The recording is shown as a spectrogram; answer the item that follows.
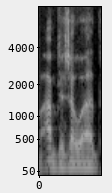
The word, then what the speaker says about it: Abdaljawad: So I'm Abdaljawad, which you kind of attempted to pronounce, but at the same time, people call me.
